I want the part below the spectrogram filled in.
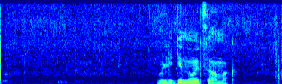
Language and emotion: Russian, neutral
